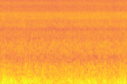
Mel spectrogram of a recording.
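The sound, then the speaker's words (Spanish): A steady wash of ocean surf at rocks mixed with warm, breezy wind rumble, continuous and fairly loud throughout, with no voices. “y llegar hasta aquí, sentir esa agua, esa brisa, templado.”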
